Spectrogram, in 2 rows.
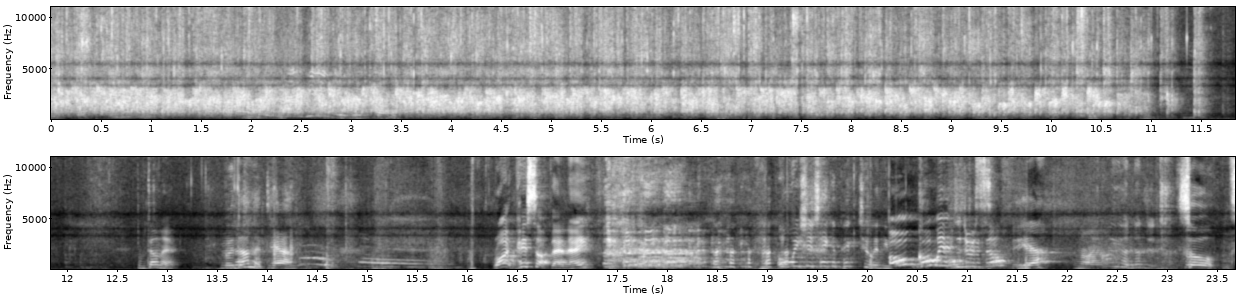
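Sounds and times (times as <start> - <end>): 
audience applause: 0.0 - 11.6
speech: 12.9 - 14.7, 16.3 - 23.6
laughter: 17.3 - 19.4.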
